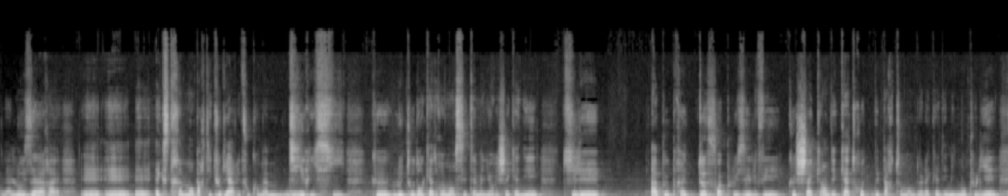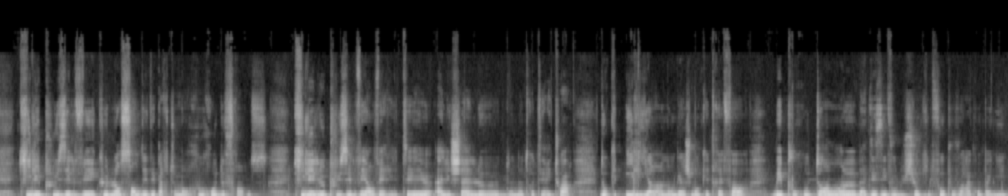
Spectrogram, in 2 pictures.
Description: Mais le point presse de Sophie Béjean était également l’occasion de rappeler la situation particulière dont jouit la Lozère en matière du nombre de professeurs des écoles par élèves.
